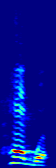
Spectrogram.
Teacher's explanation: elefante tem o som ali mais fechado e temos o régua o som mais aberto do e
